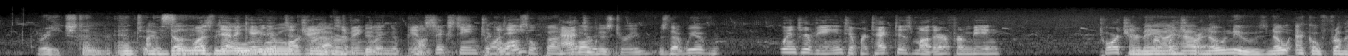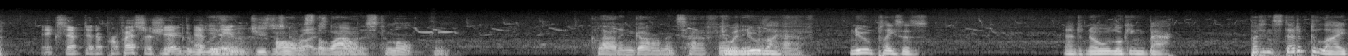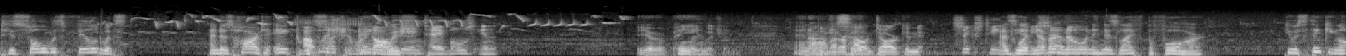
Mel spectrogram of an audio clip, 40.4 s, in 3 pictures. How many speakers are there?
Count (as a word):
four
